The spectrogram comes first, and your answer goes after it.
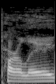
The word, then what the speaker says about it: Parler: Yeah, this is Rebecca Mercer, and this is one of those deals that literally, Parler came out of nowhere. And I think it's supposed to be pronounced parlay, which is free speech for French.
